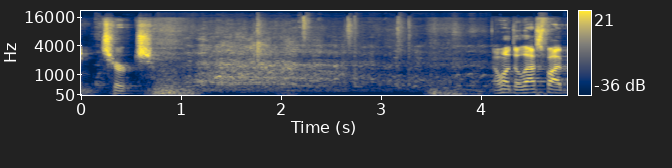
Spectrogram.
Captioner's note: audience laughing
